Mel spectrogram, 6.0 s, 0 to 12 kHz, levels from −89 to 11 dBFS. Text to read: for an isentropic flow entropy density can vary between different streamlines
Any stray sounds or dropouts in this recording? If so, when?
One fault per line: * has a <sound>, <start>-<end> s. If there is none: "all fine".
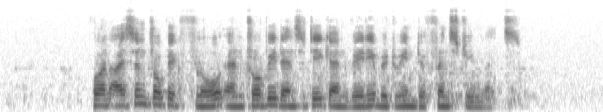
all fine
